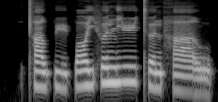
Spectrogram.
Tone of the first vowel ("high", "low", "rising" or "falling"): low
